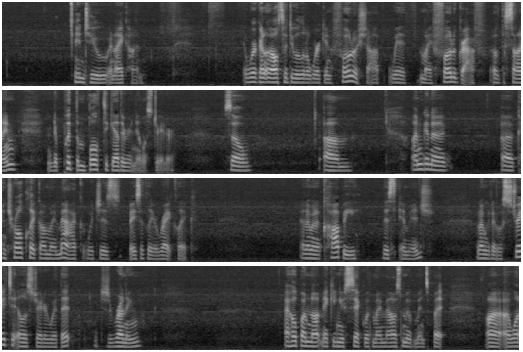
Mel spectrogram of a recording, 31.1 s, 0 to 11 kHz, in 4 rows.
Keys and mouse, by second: 16.2 ctrl+click, 24.4 click.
